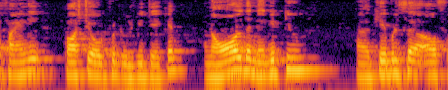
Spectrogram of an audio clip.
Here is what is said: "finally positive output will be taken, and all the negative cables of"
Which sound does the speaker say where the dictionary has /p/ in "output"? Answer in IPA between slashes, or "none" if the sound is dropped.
/f/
